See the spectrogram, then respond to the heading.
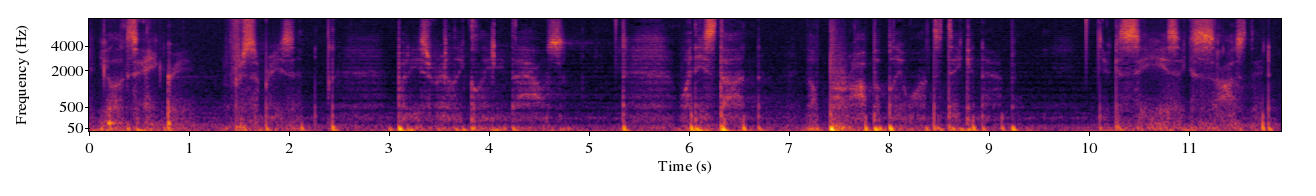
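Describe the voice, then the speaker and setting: A fully whispered ASMR voice, reading a bedtime story right in your ear. The delivery is slow, soft and breathy, with soothing asides between the lines of the picture book. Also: far from the mic.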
